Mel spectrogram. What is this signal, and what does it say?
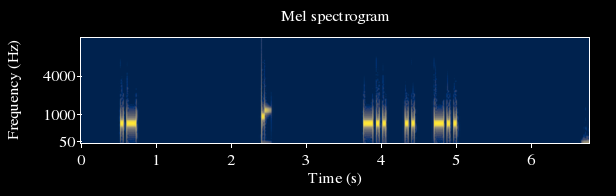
Morse code, heard as a keyed tone, about 28 wpm, spaced as for 7 wpm, 700 Hz. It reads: ADID
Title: 2x Character Spacing - Top 100 Words - 28wpm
